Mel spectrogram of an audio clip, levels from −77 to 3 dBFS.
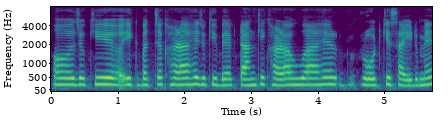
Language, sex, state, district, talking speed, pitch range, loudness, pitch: Hindi, female, Chhattisgarh, Rajnandgaon, 200 wpm, 220-240 Hz, -15 LUFS, 230 Hz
